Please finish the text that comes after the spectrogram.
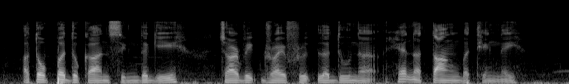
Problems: none marked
